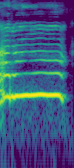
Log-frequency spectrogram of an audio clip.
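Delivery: long high-pitched wail, imitated; imitated crying. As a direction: draw out a mimicked tearful moan. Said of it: "And she was going".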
